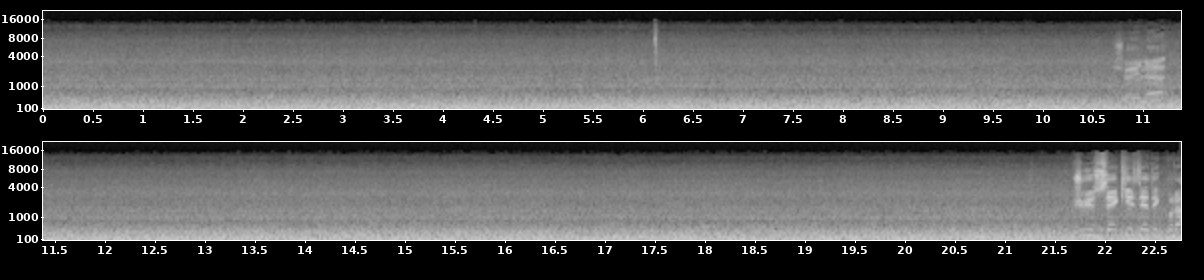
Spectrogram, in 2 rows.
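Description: Fiat Egea 1.4 Easy Plus driving at over 200 km/h on an open road, a loud, steady roar of wind, tyres and engine heard from inside the cabin, with brief faint clicks.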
